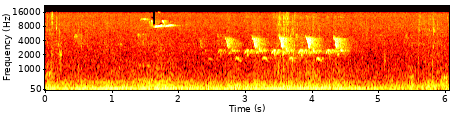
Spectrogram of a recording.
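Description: A bird sings a run of five sharp, evenly spaced, downslurred notes, about two and a half a second, a little past halfway. Underneath is faint water splashing from a song sparrow bathing in a shallow bird bath.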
